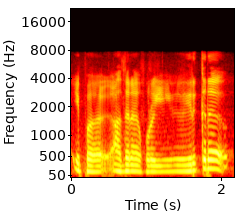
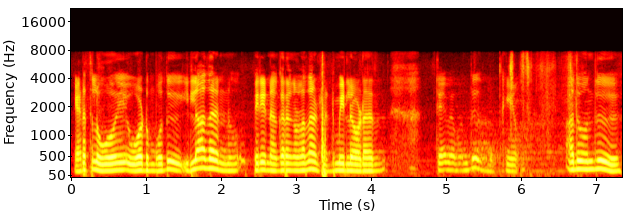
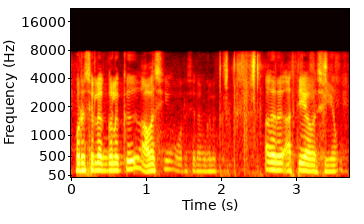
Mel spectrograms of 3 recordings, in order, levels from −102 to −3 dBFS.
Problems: none marked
